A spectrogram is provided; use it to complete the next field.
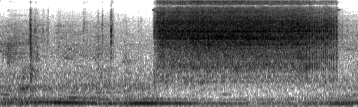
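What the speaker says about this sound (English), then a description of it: "Now I'll see if we can get that bolt in there." A ratchet works on a bolt on a car engine in a repair shop, clicking under a steady engine hum, then a loud hiss of air joins and holds to near the end.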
